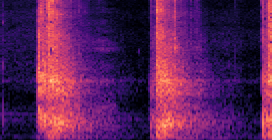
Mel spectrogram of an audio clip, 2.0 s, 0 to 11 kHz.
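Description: Steel hood of a 1984 Chevy C10 pickup being pushed shut by hand rather than slammed: three heavy thumps under a second apart, each with a short metallic ring dying away over about half a second.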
